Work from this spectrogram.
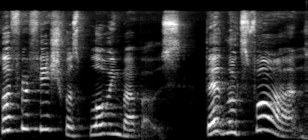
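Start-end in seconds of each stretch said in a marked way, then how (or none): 2.1-3.1 bright-eyed exclamation, higher and louder; delighted, mock laughing. A narrator's reading. Smiley Shark admires Pufferfish's bubbles, delighted. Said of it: "laughed Smile Shark".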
